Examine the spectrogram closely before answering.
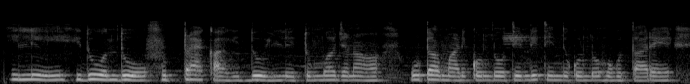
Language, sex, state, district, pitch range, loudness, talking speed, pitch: Kannada, female, Karnataka, Gulbarga, 190-215 Hz, -30 LUFS, 130 wpm, 195 Hz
